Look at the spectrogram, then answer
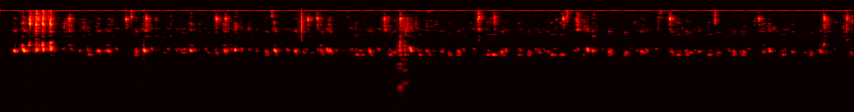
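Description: Crickets chirp in high, thin, rapid pulses that repeat steadily with no pause.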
